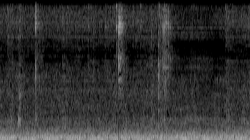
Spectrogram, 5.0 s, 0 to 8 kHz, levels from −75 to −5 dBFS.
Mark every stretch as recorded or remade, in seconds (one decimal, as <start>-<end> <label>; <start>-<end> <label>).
0.0-3.4 recorded; 3.4-4.5 remade; 4.5-5.0 recorded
